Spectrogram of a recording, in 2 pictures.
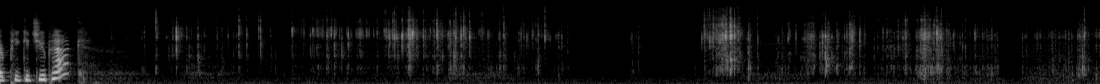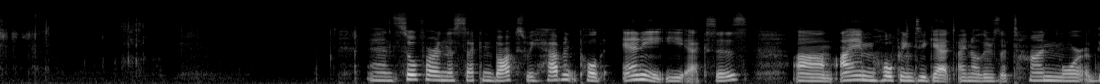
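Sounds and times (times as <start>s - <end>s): foil wrapper crinkling and tearing: 1.0s - 12.6s.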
